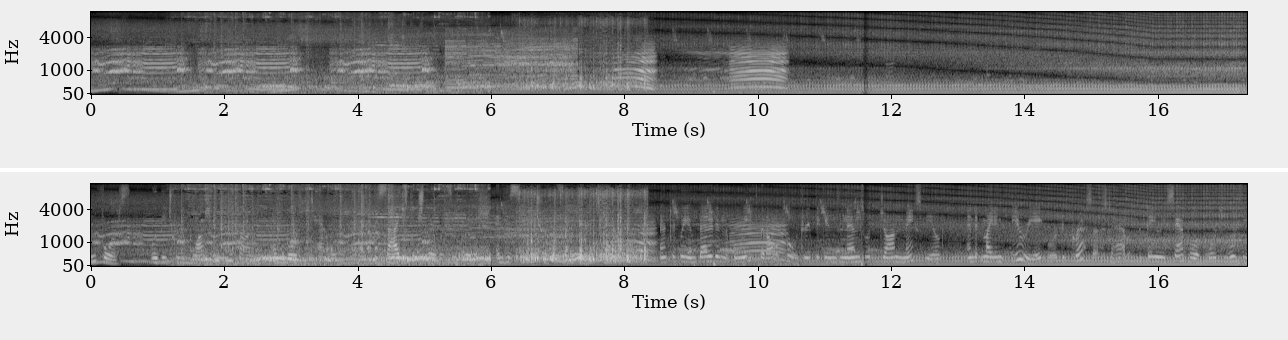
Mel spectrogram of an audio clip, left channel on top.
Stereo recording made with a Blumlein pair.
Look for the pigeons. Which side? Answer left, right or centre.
right.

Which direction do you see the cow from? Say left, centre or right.
left.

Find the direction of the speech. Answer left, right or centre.
right.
